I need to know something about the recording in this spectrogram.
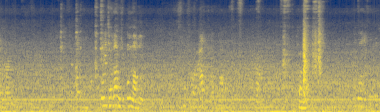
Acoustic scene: restaurant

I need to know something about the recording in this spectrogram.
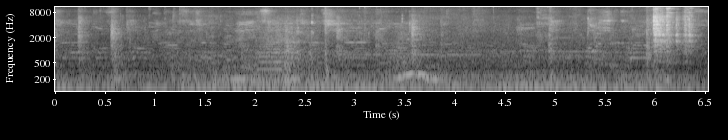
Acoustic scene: restaurant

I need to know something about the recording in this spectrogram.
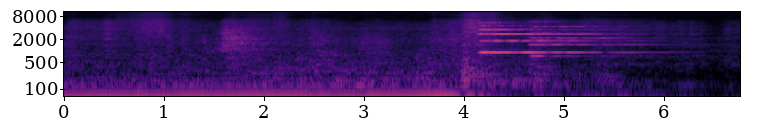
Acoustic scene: elevator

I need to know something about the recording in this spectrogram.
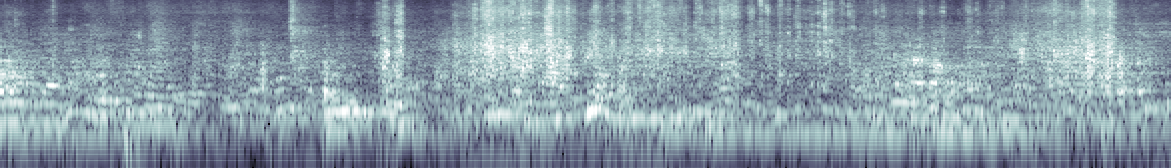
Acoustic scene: crowded indoor space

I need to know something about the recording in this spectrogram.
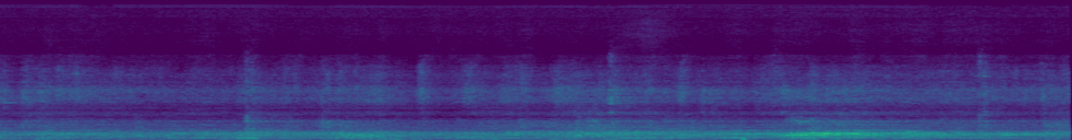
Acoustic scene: subway station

